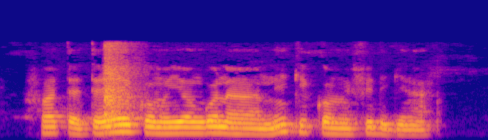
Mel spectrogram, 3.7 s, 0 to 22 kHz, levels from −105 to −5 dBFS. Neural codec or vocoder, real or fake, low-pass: none; real; 7.2 kHz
